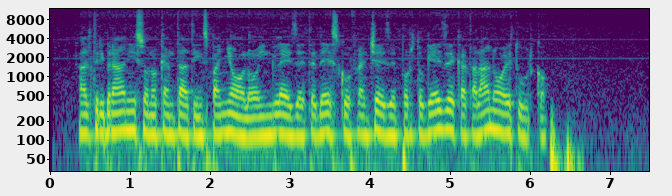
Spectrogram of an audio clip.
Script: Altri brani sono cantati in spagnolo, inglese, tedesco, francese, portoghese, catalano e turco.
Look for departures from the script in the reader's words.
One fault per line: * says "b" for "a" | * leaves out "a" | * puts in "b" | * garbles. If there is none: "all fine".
all fine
